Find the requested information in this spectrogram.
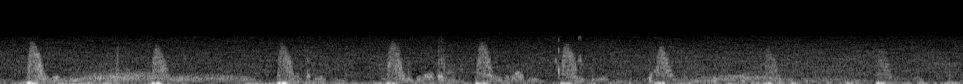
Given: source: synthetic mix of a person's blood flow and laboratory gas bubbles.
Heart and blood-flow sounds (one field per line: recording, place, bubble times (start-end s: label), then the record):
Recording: Doppler ultrasound of blood flow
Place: subclavian vein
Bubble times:
3.06-3.10 s: bubbles
4.36-4.63 s: bubbles
5.54-5.62 s: bubbles
5.77-5.82 s: bubbles
6.46-6.59 s: bubbles
From the record:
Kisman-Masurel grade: 121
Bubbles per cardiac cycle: 1 to 2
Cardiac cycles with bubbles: 10 to 50%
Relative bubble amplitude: barely perceptible (0.100 to 0.250)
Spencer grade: 2 (many but less than half of the cardiac periods contain bubble signals, singularly or in groups)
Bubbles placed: anywhere in the cardiac cycle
